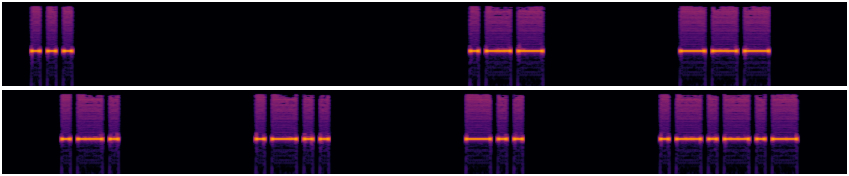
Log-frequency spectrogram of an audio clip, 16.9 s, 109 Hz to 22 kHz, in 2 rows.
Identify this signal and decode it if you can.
Morse code, heard as a keyed tone, about 15 wpm, spaced as for 5 wpm, 1000 Hz. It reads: S WORLD.
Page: Quotes for Fri, 15 Aug 2025 in Morse Code at 5 words per minute.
